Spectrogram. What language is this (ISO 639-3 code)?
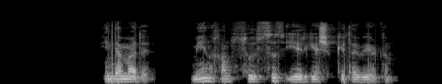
uzb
